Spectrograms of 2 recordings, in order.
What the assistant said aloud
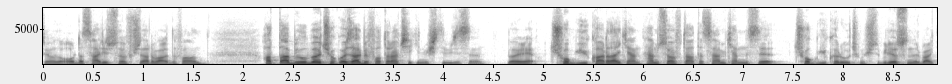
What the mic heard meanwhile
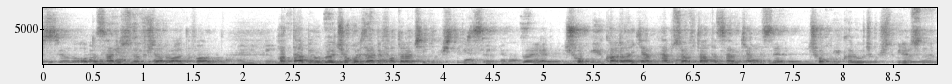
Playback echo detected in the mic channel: Yes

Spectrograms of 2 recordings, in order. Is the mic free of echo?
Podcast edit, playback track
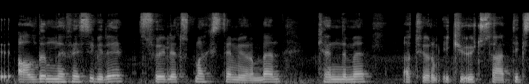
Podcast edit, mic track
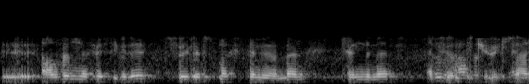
No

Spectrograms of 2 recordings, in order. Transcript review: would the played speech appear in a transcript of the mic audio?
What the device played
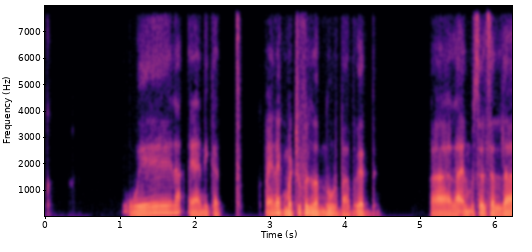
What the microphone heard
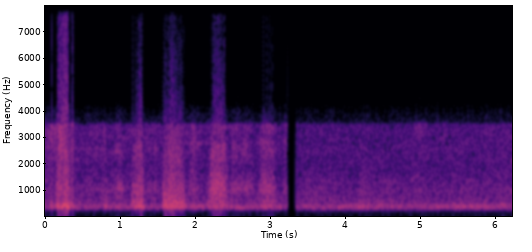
No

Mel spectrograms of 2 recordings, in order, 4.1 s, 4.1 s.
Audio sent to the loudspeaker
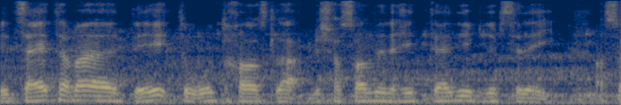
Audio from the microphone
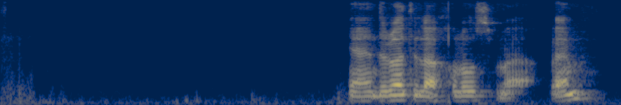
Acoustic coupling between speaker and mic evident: No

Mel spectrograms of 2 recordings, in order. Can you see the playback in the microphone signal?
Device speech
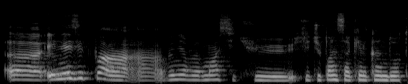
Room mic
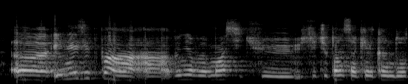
Yes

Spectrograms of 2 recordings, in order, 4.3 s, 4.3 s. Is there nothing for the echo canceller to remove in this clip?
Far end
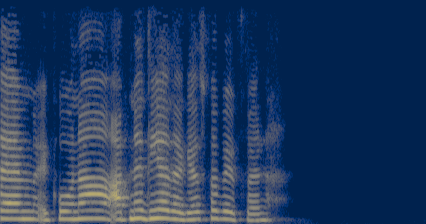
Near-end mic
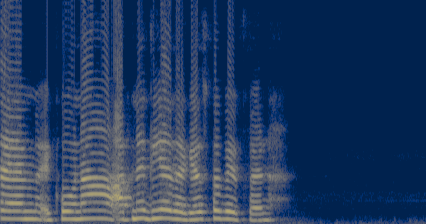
No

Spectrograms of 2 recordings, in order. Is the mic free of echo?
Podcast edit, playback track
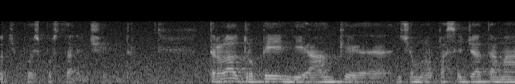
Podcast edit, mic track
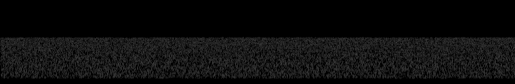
Yes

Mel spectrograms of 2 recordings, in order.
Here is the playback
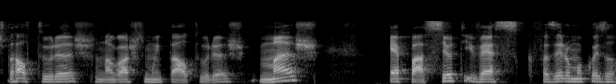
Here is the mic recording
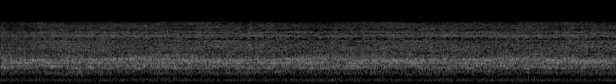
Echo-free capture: Yes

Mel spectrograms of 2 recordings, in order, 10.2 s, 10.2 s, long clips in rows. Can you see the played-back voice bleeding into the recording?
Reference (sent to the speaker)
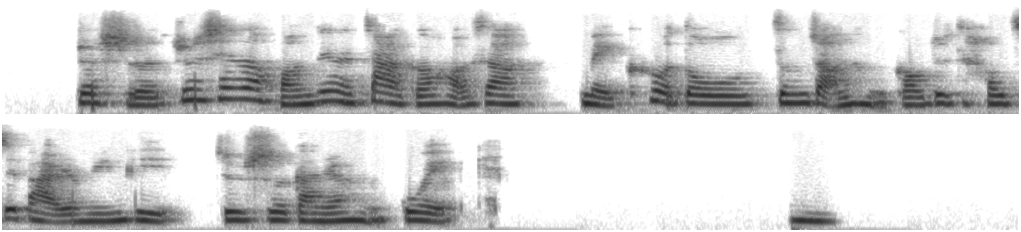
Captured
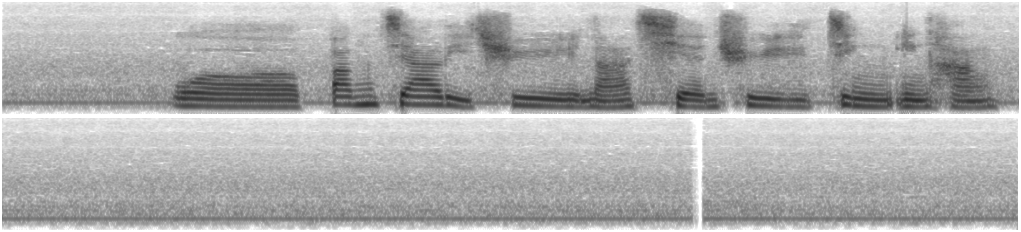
No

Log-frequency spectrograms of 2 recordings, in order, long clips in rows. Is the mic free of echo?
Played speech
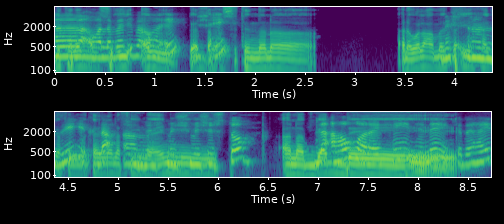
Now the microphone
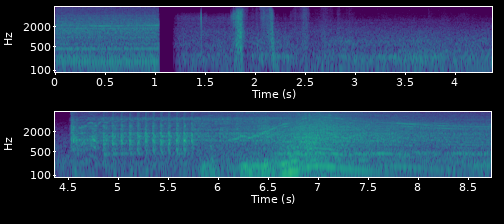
Yes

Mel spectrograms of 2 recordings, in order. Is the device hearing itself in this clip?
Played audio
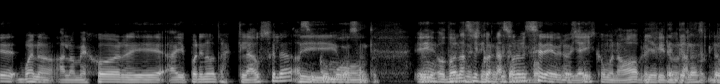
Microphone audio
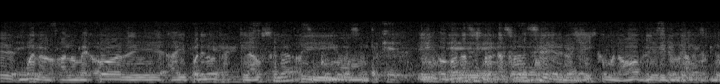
Yes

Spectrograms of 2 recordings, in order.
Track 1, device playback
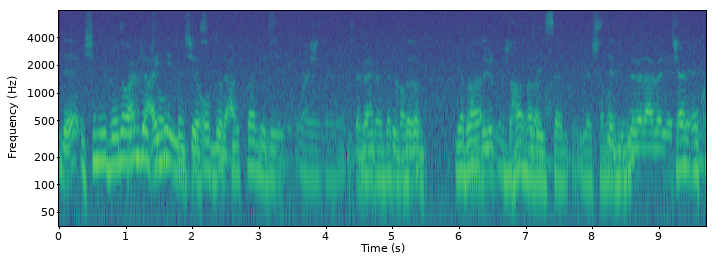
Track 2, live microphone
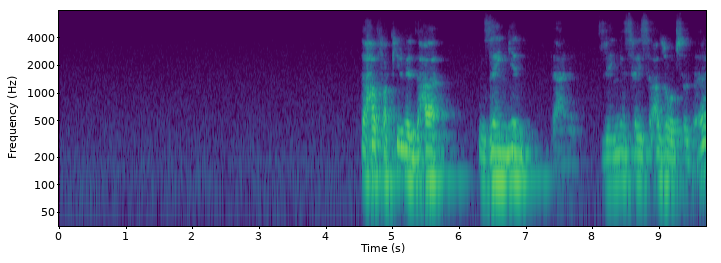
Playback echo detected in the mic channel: No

